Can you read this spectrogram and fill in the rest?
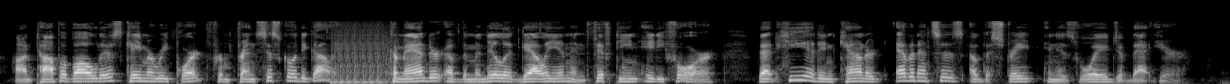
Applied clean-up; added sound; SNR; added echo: none; Gunshot, gunfire; 14 dB; none.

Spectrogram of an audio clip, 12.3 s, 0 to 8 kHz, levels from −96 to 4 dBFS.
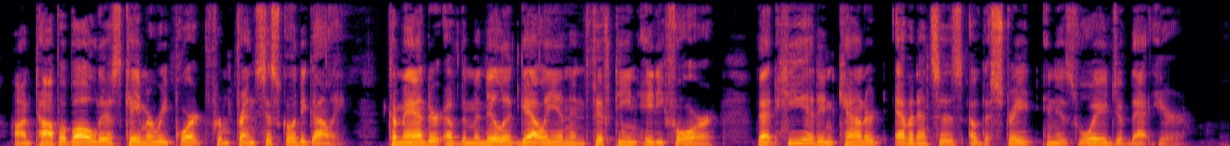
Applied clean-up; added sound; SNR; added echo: none; none; none; none.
